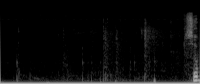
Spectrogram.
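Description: Handheld microphone being picked up and handled: scattered faint clicks and knocks over a steady low hum. A man's voice begins near the end.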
